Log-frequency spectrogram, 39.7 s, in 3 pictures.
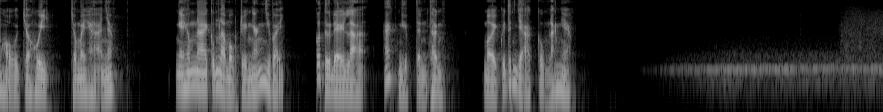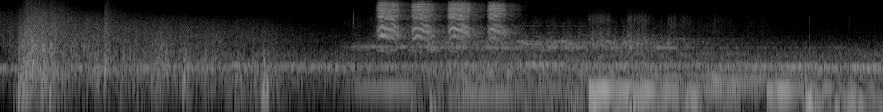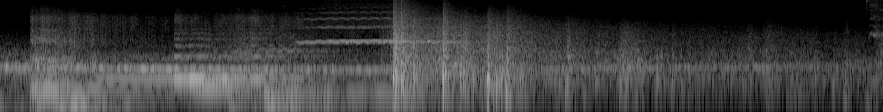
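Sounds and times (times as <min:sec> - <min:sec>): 
speech: 0:00.0 - 0:01.8, 0:02.6 - 0:08.6
thunder rumbling over an empty cemetery: 0:10.0 - 0:39.7
loud thunder cracks: 0:12.6 - 0:21.2, 0:21.9 - 0:39.7
crows cawing: 0:18.8 - 0:21.2, 0:39.5 - 0:39.7.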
